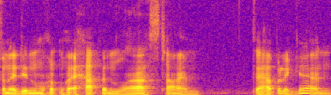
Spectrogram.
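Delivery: voice breaking. Narrating what happened on the way down, voice cracking. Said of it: "Voice crack".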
